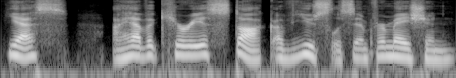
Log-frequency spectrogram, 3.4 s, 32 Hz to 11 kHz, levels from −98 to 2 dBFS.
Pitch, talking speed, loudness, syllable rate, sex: 155 Hz, 160 wpm, -20 LUFS, 5.1 syllables/s, male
